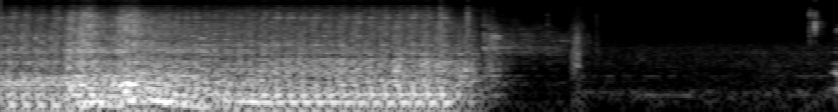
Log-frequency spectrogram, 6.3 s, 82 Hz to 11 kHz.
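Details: Honda Goldwing GL1200 flat-four after cylinder gasket leak repair, spark confirmed on all coils; strong, even beat about four pulses a second, steady for several seconds before switching off, running better on all four cylinders.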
